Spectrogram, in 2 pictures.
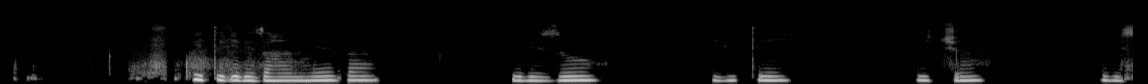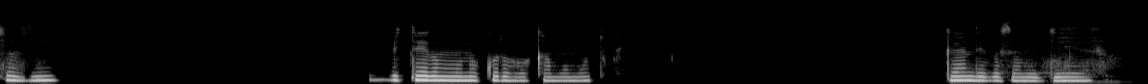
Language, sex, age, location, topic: Kinyarwanda, female, 25-35, Musanze, government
